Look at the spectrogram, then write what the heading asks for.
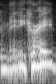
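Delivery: blown-out voice giving way on the words. Answering a question about where to get supers, blown-out voice. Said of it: "What happened to my voice?".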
